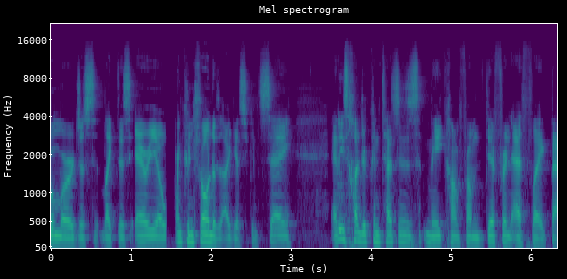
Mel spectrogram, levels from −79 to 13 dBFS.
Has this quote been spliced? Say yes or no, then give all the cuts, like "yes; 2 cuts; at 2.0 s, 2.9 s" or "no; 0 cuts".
yes; 3 cuts; at 1.4 s, 2.1 s, 3.6 s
